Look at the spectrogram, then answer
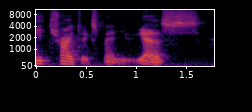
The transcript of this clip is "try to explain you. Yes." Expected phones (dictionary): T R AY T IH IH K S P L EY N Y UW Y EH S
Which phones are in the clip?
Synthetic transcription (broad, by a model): T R AY T IH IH K S P EY N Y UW Y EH S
